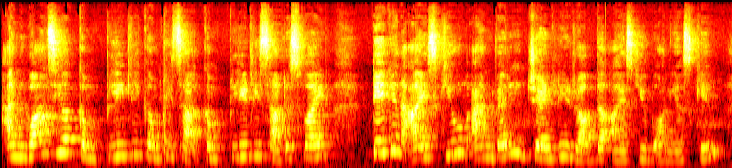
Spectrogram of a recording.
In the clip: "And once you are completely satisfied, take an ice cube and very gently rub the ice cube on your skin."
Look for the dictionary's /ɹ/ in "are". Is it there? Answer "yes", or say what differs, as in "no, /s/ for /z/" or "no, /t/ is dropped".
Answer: no, /l/ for /ɹ/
